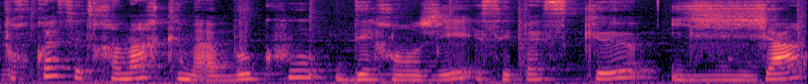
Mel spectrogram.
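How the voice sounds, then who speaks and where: Audible room echo and noticeable background noise surround a woman who speaks at a fairly slow pace. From Angola, then Switzerland from childhood. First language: Portuguese (speaking French). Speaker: vlogger. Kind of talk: personal reflection vlog. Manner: hesitant, many fillers.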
